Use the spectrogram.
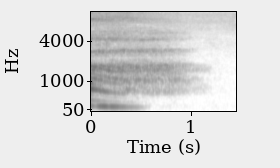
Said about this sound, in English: Exhale out for 5, 4, 3, 2, 1. Last one, inhale. Exhale out.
